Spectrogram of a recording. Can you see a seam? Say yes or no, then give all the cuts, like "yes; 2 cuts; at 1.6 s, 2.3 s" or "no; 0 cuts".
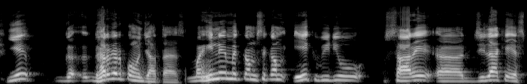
yes; 1 cut; at 1.8 s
